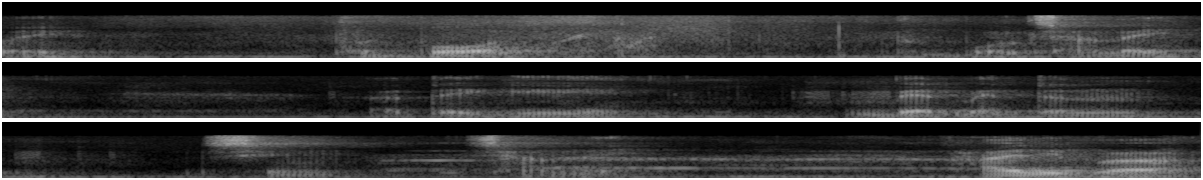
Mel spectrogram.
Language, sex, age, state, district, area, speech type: Manipuri, male, 18-30, Manipur, Thoubal, rural, spontaneous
